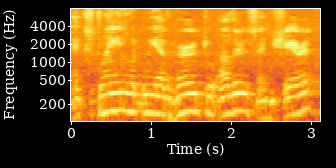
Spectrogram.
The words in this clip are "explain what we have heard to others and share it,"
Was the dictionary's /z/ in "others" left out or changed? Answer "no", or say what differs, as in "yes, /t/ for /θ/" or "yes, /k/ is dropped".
no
